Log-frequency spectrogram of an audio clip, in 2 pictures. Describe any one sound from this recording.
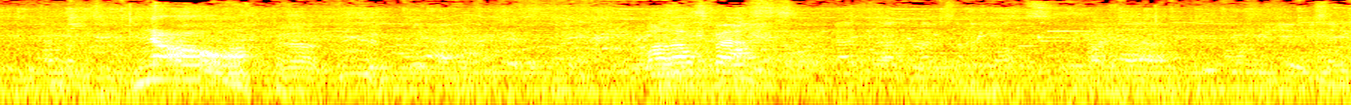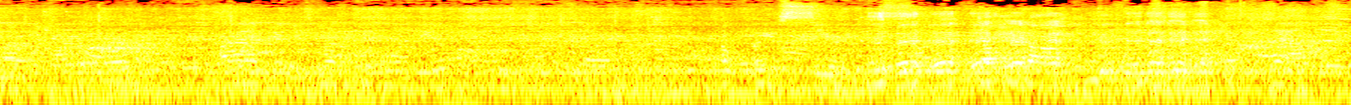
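Racing game music and engine sounds play from a television loudspeaker.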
